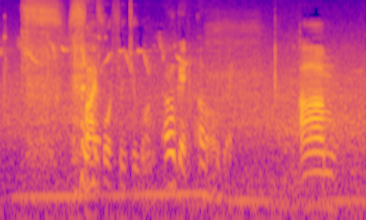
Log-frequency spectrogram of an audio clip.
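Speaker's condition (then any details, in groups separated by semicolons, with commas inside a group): No condition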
